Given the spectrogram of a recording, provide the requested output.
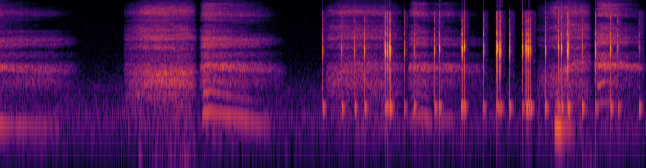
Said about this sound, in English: What's that sound? It's my Pip-Boy ticking. Radiation?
